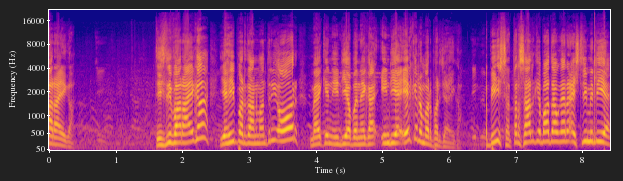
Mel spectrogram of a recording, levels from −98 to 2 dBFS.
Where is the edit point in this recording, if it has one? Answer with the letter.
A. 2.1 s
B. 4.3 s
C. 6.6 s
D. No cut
C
